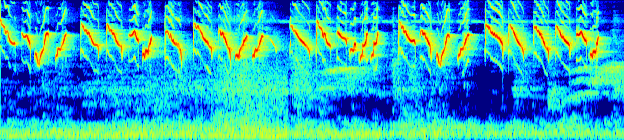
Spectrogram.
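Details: White-eye singing a nonstop high, sweet twitter of quick down-slurred and wavering notes, about three per half second, used as a lure to prompt untrained white-eyes to sing; a faint low hum underneath.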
